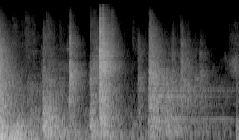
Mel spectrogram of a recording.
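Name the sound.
door slammed shut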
